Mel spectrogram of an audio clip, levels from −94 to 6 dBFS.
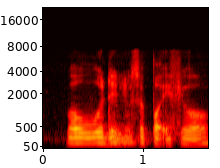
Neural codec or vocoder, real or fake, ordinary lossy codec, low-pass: codec, 24 kHz, 0.9 kbps, WavTokenizer, medium speech release version 1; fake; none; 7.2 kHz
